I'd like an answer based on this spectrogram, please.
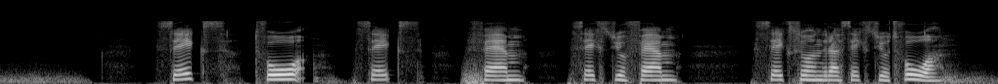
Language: Swedish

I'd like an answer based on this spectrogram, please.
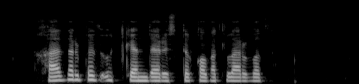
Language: Bashkir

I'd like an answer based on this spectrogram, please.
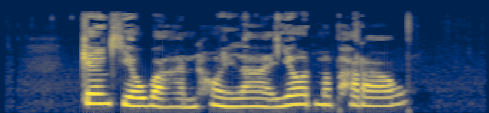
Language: Thai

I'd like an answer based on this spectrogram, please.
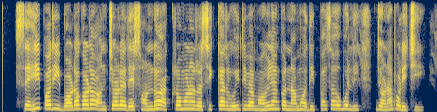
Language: Odia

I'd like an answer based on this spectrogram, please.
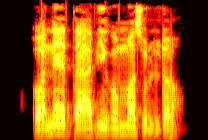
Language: Kalenjin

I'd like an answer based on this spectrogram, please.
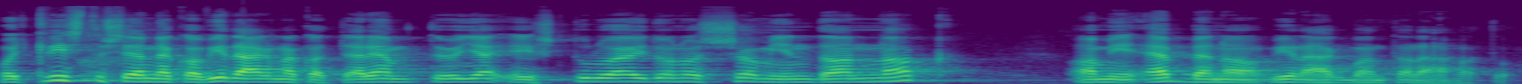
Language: Hungarian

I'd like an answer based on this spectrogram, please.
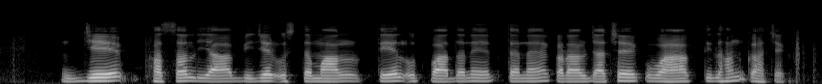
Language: Magahi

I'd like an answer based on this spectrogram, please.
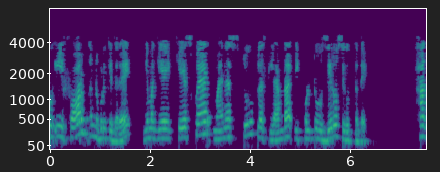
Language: Kannada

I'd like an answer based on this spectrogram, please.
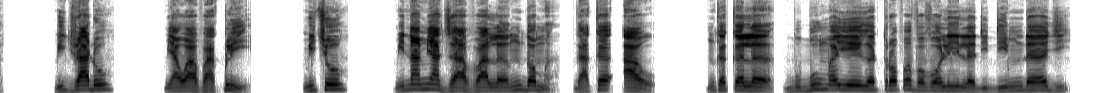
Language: Ewe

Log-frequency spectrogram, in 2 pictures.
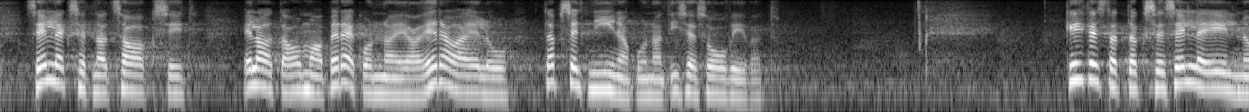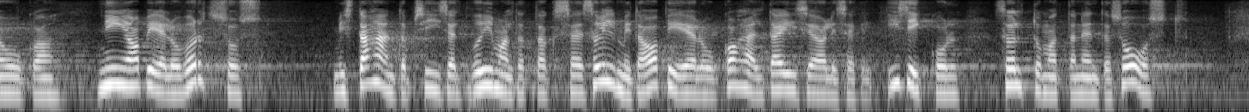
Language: Estonian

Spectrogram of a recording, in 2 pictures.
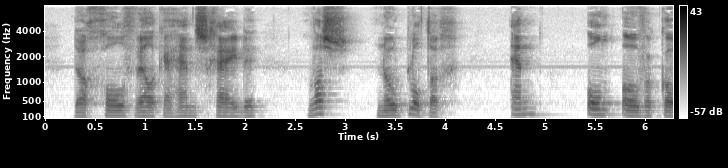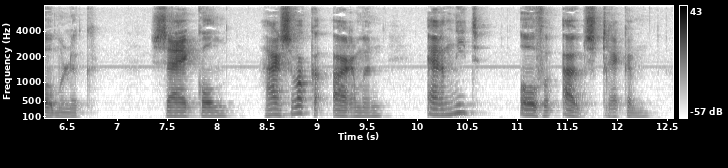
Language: Dutch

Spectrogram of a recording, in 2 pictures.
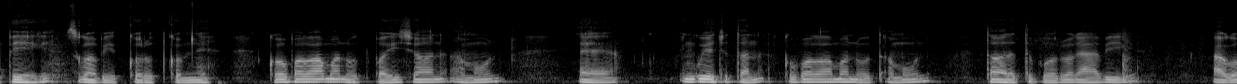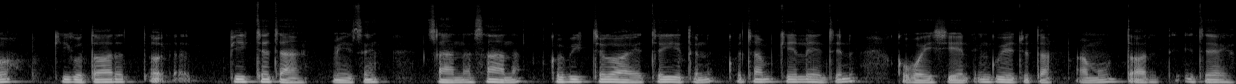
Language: Kalenjin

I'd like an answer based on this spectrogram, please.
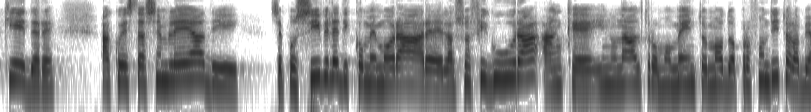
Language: Italian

